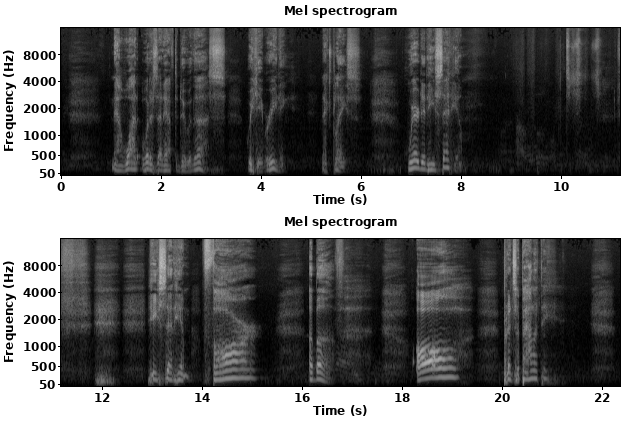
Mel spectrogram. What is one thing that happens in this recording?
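An older man speaks with animation through a microphone and loudspeakers in a large room.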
